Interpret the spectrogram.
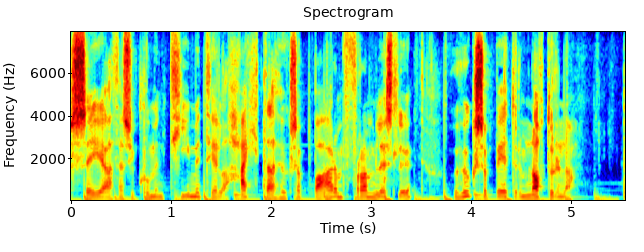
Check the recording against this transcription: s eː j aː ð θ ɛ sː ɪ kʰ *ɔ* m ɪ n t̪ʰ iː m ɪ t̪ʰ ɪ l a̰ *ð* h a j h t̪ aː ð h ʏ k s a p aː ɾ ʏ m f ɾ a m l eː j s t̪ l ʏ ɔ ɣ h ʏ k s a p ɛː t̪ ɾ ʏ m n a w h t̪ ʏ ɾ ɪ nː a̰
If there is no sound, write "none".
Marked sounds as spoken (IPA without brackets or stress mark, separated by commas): ɔː, ð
